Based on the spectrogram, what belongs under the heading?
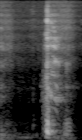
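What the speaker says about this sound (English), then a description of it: "Smoker's cough." One short, dry cough from a man, close and fairly quiet, rising abruptly out of near silence and trailing off with a soft throat sound afterward.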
